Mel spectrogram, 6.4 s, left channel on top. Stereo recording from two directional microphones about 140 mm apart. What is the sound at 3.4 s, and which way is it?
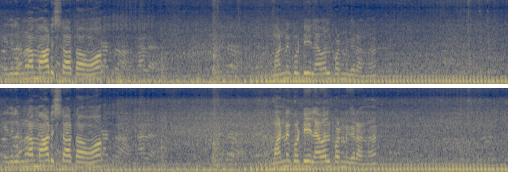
Speech, 5° left (ahead or behind).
